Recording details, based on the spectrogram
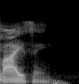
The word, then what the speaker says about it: smizing: They call that like, smizing.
